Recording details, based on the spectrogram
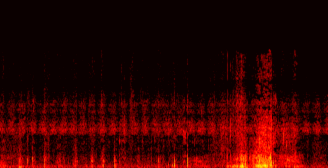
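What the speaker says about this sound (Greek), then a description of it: "Και αυτό το φερμουάρ δεν είναι για κοσμητικό, ανοίγει. Να, θα το ανοίξω." A zipper on a handmade Smiling Critter plush is pulled open in a string of soft rasping ticks, ending in one longer, louder zip near the close, quiet and close up.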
